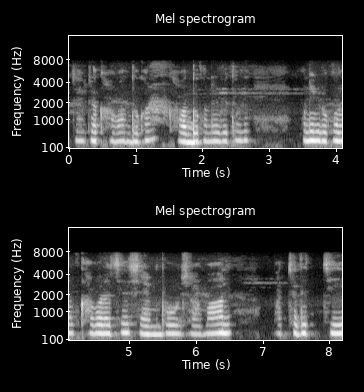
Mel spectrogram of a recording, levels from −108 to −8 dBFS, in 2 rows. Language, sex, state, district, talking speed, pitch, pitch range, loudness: Bengali, female, West Bengal, North 24 Parganas, 115 wpm, 250 Hz, 240-260 Hz, -21 LUFS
